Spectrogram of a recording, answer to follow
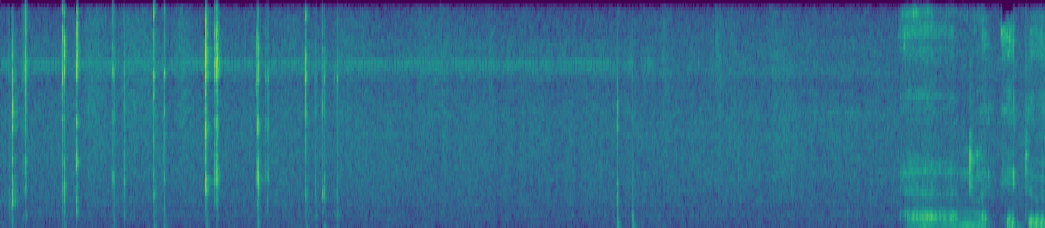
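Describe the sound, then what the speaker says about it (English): A password is typed on a computer keyboard during setup of a macOS installer: a dozen sparse, crisp key clicks over a quiet room, spaced irregularly, then a louder burst of rustling noise at the end. "Type in your password."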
